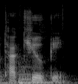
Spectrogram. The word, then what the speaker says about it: 宅急便: 那刚才的宅急便叫做 Takubin，宅配便叫 Takuhaibin。那这个宅急便的 Takubin，这个宅 Taku 这个字在这里要转为促音，念作 Takubin。各位听友们，日后如果有机会要做商品广宣的时候，在用词上要稍作注意啊。宅急便 Takubin 是其他公司的专属商标。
